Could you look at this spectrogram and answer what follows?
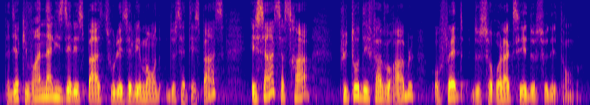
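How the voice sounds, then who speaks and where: A man's voice: medium pitch, expressive, a little fast, creaky. A man explaining research findings in a radio interview, hesitant, with many fillers and restarts. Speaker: researcher guest.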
